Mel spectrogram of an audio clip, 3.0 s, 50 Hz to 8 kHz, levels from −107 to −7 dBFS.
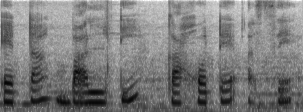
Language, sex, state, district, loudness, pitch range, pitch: Assamese, female, Assam, Kamrup Metropolitan, -18 LUFS, 230-260 Hz, 245 Hz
